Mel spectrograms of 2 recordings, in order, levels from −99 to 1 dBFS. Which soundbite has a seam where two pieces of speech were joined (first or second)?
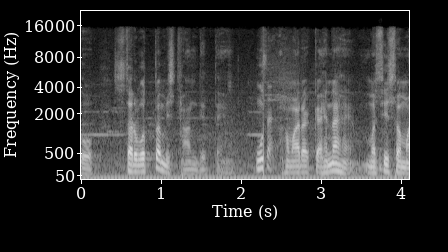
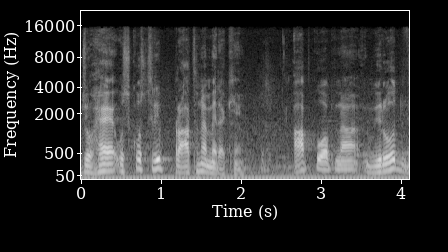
first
